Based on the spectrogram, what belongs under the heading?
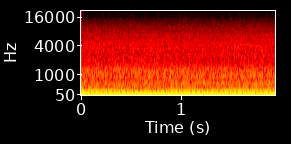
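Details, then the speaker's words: Corvette at a salvage auction, oil sticker showing 120,000 miles in 2019, with ABS, active handling and traction warnings displayed; smooth, steady low V8 idle with an even firing beat, no knocks, ticks or misses; engine sounds healthy. "service abs service active handling the engine sounds good though"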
